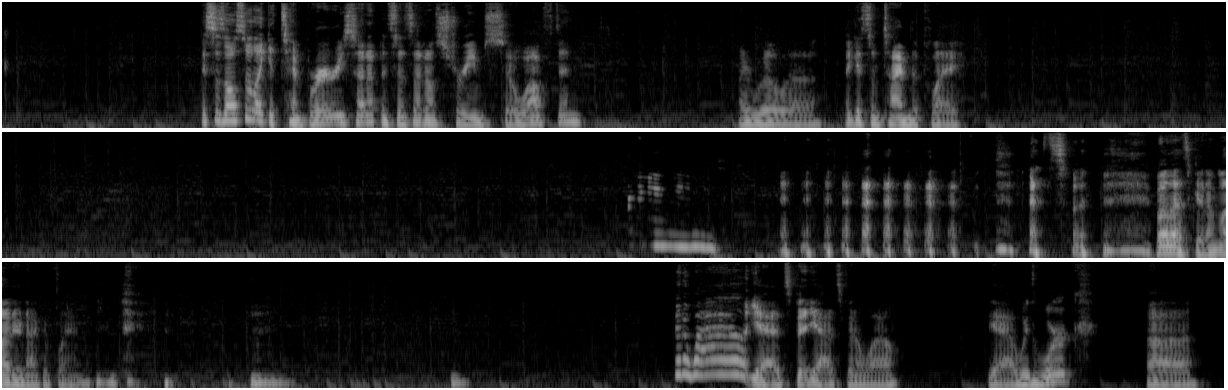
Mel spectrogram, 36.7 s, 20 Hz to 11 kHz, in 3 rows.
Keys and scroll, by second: 7.7 v, 8.1 s, 21.4 b, 21.9 c, 22.6 s.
